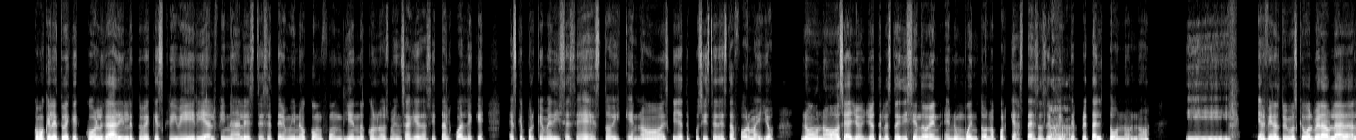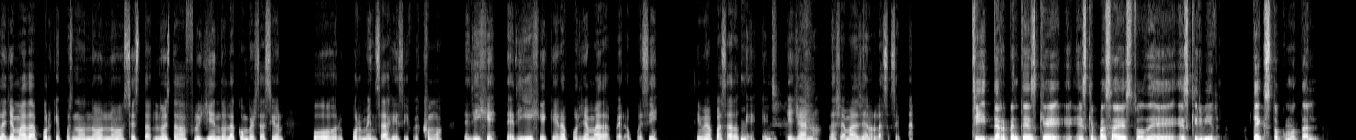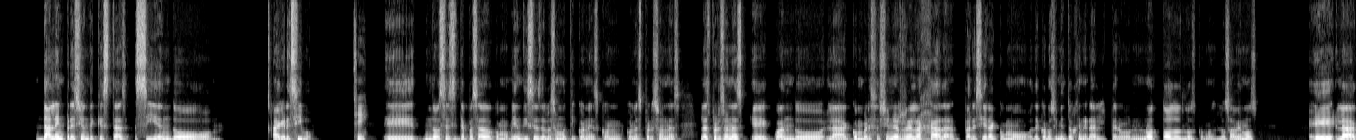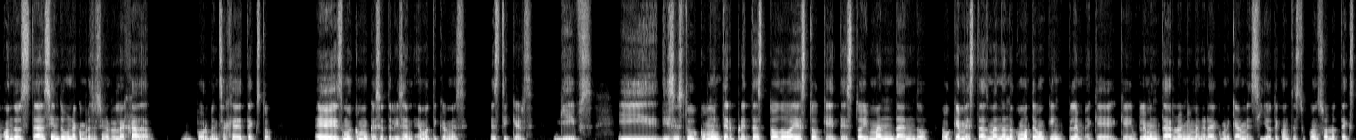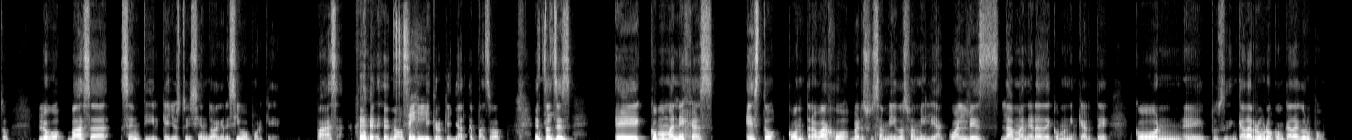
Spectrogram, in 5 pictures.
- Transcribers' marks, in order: other background noise; chuckle; laugh
- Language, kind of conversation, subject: Spanish, podcast, ¿Prefieres comunicarte por llamada, mensaje o nota de voz?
